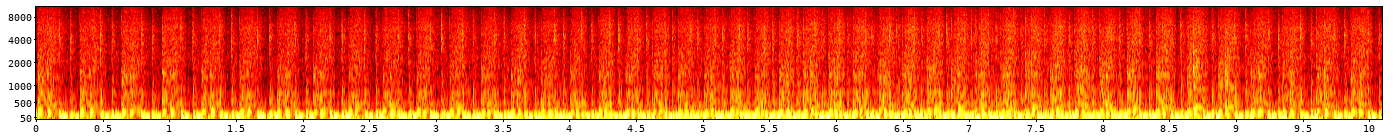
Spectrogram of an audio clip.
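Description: Drum kit playing a repeating double bass fill: hand strokes on the snare and toms alternating with pairs of bass drum kicks from a double pedal, in a rapid, even stream of strokes.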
